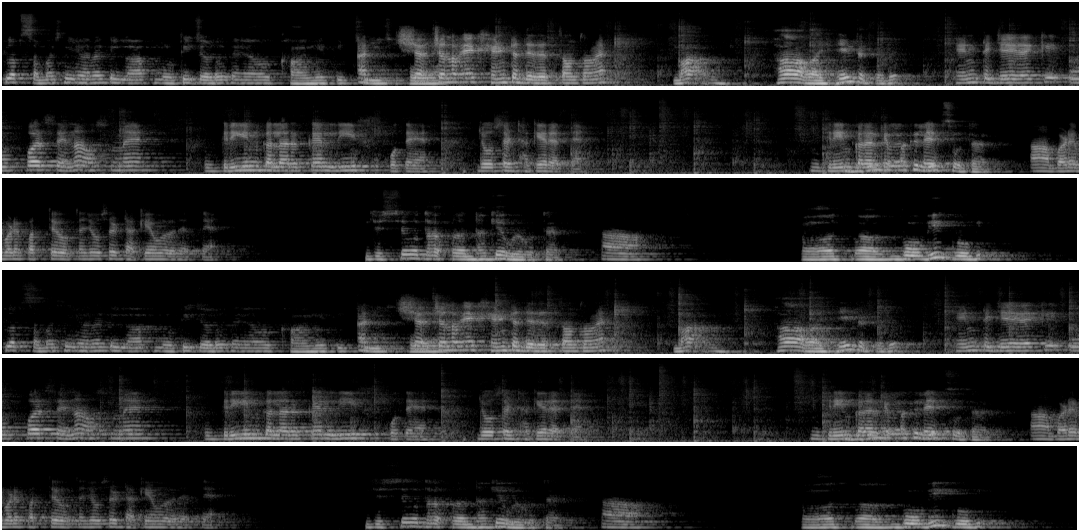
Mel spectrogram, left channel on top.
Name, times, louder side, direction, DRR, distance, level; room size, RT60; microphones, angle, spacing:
voice 1, 0.0-4.4 6.7-7.3 7.7-9.0 19.2-20.7 25.2-27.1 29.5-31.3, left 3 dB, 50° left, 7 dB, 0.6 m, -29 dB
voice 2, 3.5-6.1 9.5-12.2 12.8-15.0 15.5-16.6 18.8-19.7 20.0-20.1 21.1-23.7 27.5-27.9, left 2 dB, 30° left, 7 dB, 1.2 m, -30 dB
sound 1, 3.7-20.3, equal, 20° right, 4.0 m, -48 dB
20.0 x 6.7 x 7.9 m, 1.1 s
head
